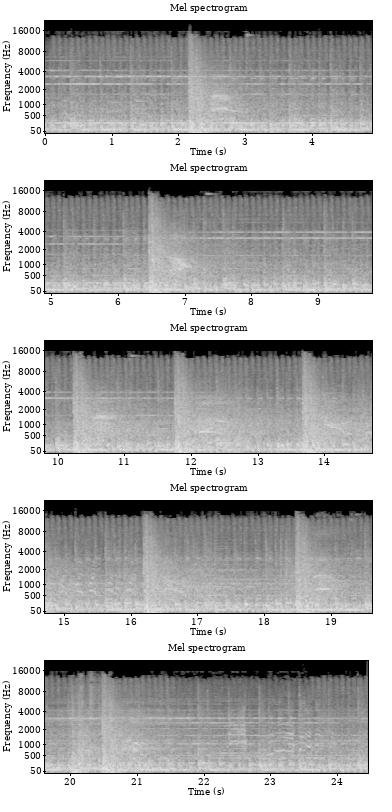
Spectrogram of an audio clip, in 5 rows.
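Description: Gunfire in Max Payne 3 rings out as a series of sharp, loud shots spaced a few seconds apart over a steady hum of engine-like background noise, with shouting voices heard now and then.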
